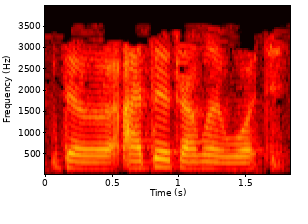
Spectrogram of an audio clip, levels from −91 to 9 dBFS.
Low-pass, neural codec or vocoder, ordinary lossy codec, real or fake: 3.6 kHz; none; MP3, 16 kbps; real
